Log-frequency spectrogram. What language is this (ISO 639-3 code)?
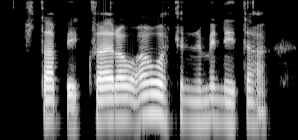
isl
